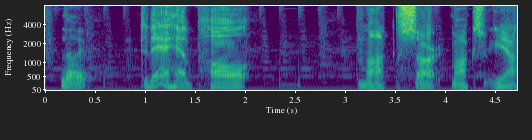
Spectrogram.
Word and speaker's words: Mocsari: Well, we say Mocsari, but it's Hungarian, and I've been corrected by Hungarians before that I'm told I'm saying it wrong, but we use the anglicised version, so it's Paul Mocsari for us.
